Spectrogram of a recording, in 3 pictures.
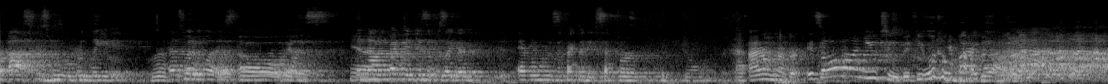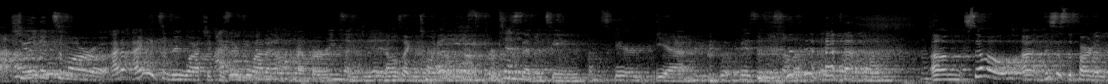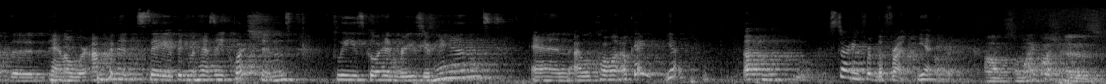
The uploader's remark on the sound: Recorded live at Mission Chicago.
